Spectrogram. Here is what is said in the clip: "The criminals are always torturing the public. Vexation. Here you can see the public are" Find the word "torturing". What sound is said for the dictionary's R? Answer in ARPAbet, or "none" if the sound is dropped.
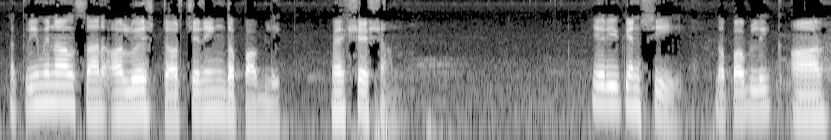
R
